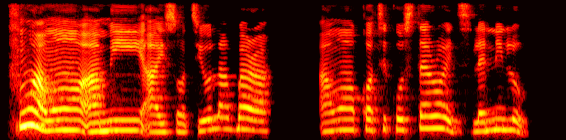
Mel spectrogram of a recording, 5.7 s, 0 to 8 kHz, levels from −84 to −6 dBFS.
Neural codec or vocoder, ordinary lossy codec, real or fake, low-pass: none; none; real; 7.2 kHz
